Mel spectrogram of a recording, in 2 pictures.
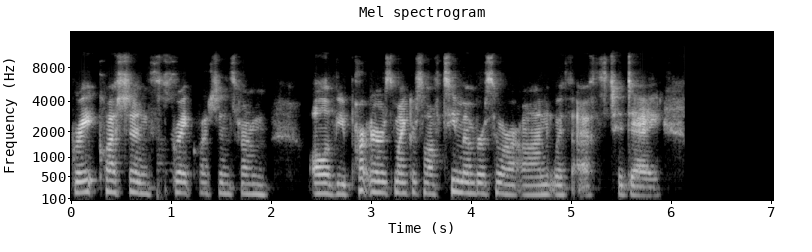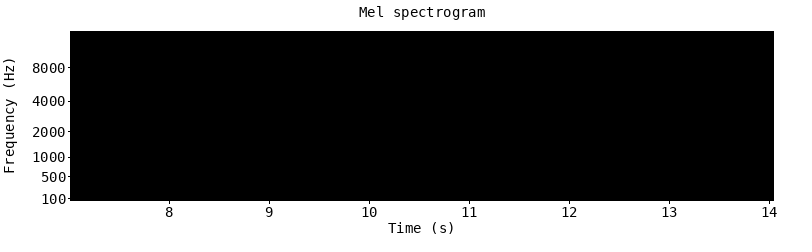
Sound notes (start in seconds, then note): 6.9 silence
